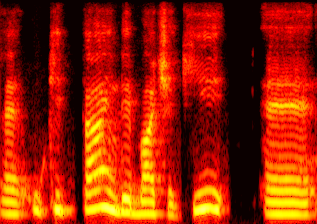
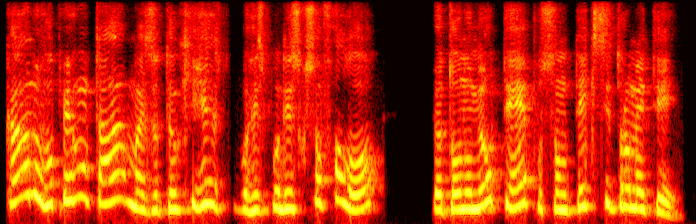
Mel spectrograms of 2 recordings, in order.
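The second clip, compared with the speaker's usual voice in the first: higher, fast, heated pushback; irritated protest; 5 semitones higher, faster than usual. Real, not acted. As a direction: defend your turn, heated and quick. Debatedor interrompido protesta. (protesto irritado e acelerado)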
